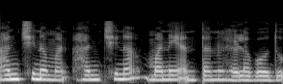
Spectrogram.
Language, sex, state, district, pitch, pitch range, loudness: Kannada, female, Karnataka, Dakshina Kannada, 210 Hz, 205-230 Hz, -14 LUFS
